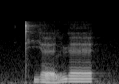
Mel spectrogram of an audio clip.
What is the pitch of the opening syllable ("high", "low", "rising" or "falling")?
low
